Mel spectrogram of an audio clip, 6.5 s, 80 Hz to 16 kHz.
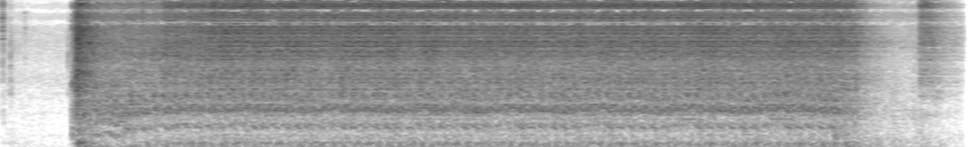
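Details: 1986 Foxbody Mustang after new head gaskets, new intake bolts and a throttle body swap, key cycled to prime fuel: steady, even cranking at about 3.5 turns a second for five seconds, no catch, grinding or clicks. Healthy cranking.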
